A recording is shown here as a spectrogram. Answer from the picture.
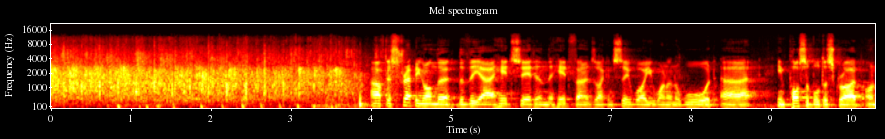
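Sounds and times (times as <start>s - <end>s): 
audience applause: 0.0s - 4.3s
speech: 4.0s - 10.2s.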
